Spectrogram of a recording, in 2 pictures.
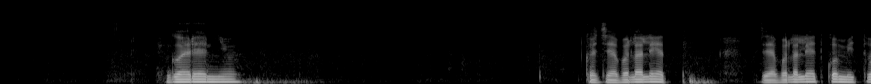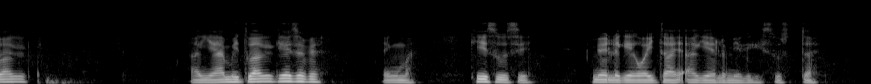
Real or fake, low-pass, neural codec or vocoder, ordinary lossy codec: real; 7.2 kHz; none; none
